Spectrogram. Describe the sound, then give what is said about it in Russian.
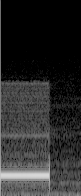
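A telephone tone heard while a call is being dialed: one steady, mid-pitched tone lasting under a second. It cuts off abruptly and leaves only faint background noise. “Сейчас набираю.”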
